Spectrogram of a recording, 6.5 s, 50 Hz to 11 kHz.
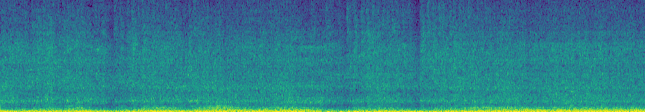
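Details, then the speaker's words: LS-swapped Dodge Dakota V8, sat a year, intake shelved long: lumpy uneven loping idle running on four cylinders, one bank dead; owner sure it's an injector problem. "yeah it's running on four cylinders which means the I'm sure it's an injector thing"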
